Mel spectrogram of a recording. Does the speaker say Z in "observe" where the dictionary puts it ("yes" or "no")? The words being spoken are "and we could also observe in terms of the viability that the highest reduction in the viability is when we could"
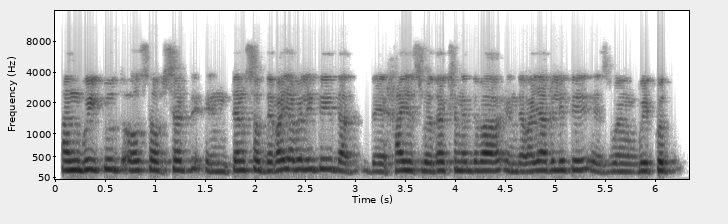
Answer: no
